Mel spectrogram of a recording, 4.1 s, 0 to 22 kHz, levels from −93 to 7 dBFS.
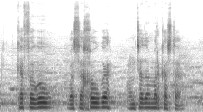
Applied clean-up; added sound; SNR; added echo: none; none; none; none.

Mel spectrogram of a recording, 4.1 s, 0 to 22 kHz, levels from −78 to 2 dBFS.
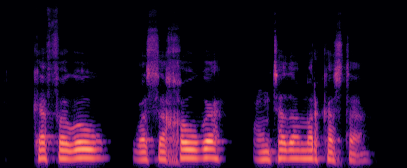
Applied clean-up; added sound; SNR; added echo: neural mask model Resemble Enhance denoiser.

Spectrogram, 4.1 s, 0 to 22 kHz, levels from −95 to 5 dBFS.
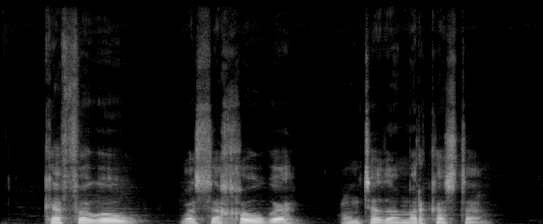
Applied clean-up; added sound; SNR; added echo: neural mask model DeepFilterNet 3.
